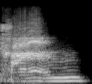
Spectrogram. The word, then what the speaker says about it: Ham: La H suena siempre como J.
